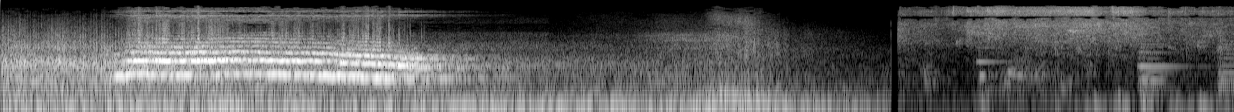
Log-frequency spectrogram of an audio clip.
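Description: Logo sting sound effect: a deep rumbling whoosh with a single elephant trumpet call, about a second and a half long, that falls away at its end. The rumble cuts off about four and a half seconds in, and quieter music of short, separate notes begins.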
